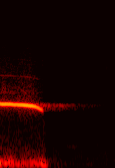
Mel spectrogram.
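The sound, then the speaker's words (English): A whistled imitation of an incoming missile: a single short, high whistle that dips slightly in pitch, then fades away quickly into silence. “When you're hearing the word, that's the sound of the missile.”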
